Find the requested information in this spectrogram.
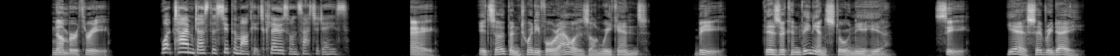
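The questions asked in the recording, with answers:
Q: What time does the supermarket close on Saturdays?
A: A: It's open 24 hours on weekends.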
